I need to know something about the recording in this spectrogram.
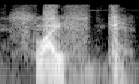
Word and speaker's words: sliced: yes that's better and sliced with a t sound because it's a c but it makes an S pronunciation sliced sliced sliced celery yum yum sliced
